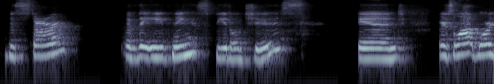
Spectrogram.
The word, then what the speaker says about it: Betelgeuse: armpit of Orion and it's typically pronounced Beetlejuice or betel juice um I'm going to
